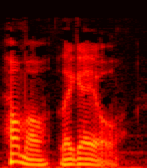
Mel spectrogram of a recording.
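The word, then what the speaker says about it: homologeo (ὁμολογέω): You would pronounce it like this, homologeo.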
